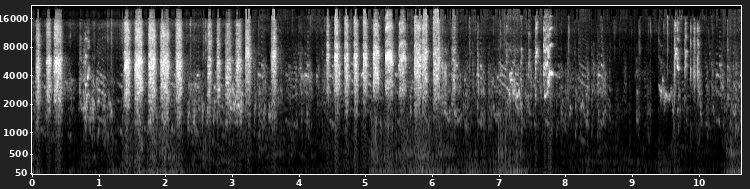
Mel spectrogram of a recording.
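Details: Pet budgies eating green food: rapid runs of short, clicky, rasping pulses alternate with high squeaky chirps and warbles, several birds calling together with occasional fluttering.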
